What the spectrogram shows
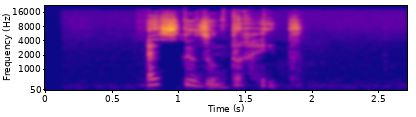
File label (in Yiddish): Es gezunterheyt, Jiddish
